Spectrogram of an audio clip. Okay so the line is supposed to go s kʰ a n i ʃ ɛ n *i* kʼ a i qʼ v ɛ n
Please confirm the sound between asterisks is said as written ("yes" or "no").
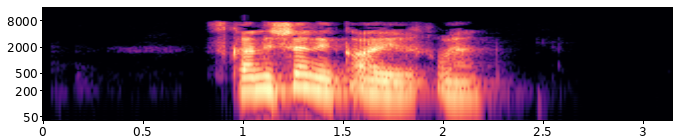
yes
